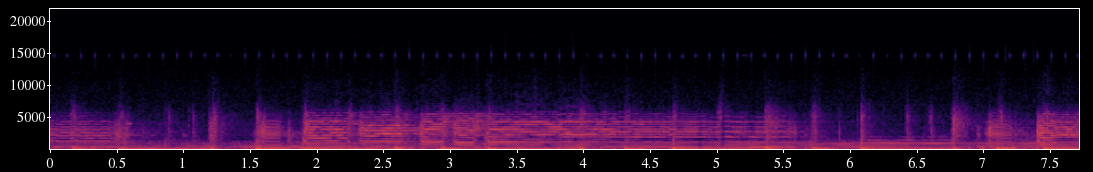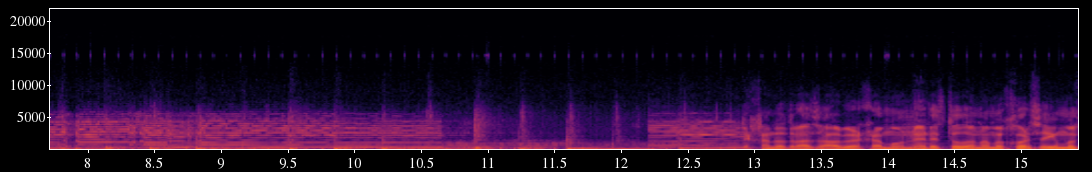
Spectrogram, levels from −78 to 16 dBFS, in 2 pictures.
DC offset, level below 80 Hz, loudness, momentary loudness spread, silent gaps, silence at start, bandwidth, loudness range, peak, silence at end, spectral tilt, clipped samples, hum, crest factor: under 0.1%; -36 dBFS; -25 LUFS; 10 LU; none; 0 s; 18.5 kHz; 5 LU; -4 dBFS; 0 s; -5 dB/octave; under 0.1%; none; 22 dB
